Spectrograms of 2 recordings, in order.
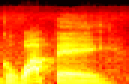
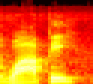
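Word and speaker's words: Guaipe: how you pronounce it woppy I guess the g is silent so woppy wapi okay we'll go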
